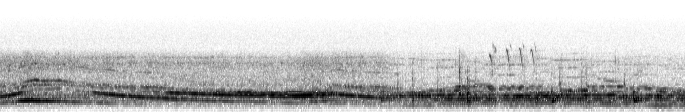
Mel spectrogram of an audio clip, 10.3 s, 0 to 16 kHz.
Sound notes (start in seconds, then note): 6.5 bird Twitters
